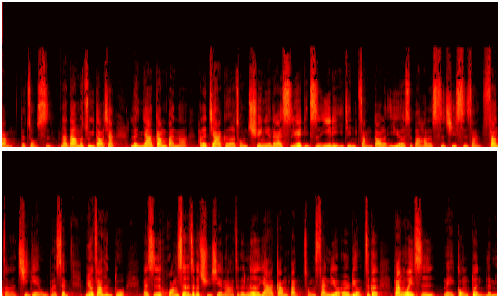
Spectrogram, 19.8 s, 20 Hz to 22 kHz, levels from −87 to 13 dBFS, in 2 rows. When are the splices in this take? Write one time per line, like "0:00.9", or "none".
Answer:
0:01.1
0:06.2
